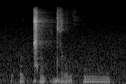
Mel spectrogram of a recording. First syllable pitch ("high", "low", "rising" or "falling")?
low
